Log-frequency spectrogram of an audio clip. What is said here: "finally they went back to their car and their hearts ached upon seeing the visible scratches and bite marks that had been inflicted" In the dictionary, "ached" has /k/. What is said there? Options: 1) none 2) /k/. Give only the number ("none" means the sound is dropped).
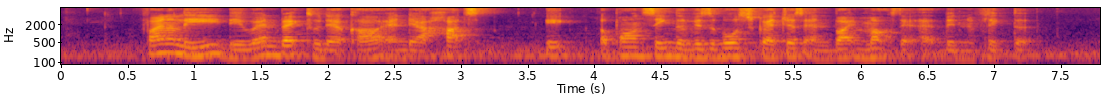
1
